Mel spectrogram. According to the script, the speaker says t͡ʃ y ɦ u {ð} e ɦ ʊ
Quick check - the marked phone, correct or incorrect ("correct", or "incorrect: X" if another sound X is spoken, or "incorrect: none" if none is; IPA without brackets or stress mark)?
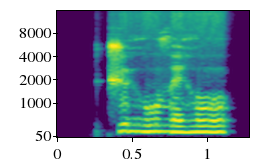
correct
